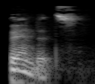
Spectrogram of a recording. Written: bandits

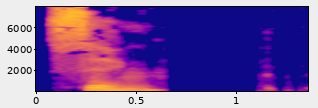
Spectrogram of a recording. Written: Singh

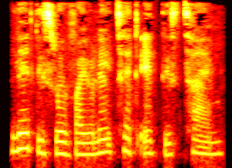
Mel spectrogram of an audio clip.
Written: violated

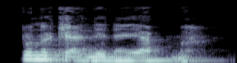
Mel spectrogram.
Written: kendine

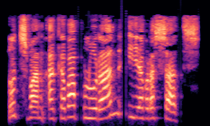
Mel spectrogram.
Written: plorant

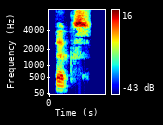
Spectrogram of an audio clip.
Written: bugs

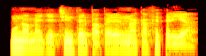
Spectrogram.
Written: llegint

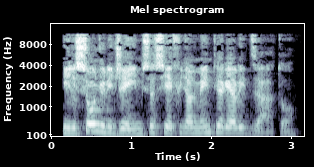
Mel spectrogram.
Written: finalmente

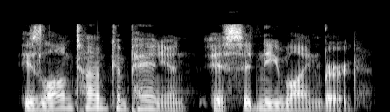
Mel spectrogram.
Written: longtime

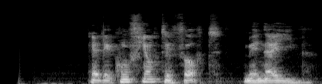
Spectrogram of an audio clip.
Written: confiante

